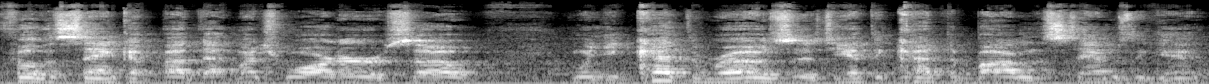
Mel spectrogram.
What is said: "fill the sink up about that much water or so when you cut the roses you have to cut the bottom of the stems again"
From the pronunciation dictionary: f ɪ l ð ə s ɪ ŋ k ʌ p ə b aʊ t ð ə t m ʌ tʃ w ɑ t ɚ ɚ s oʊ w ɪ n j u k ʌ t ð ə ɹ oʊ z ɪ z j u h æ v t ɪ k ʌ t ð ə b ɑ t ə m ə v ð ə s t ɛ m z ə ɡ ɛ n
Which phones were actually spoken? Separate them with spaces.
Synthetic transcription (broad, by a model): f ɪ l ð ə s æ ŋ k ʌ p ə b aʊ t ð ə t m ʌ tʃ w ɑ t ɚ ɚ s oʊ w ɪ n j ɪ k ʌ t ð ə ɹ oʊ z ɪ z j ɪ h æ f t ɪ k ʌ t ð ə b ɑ m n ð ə s t ɛ m z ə ɡ ɛ n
